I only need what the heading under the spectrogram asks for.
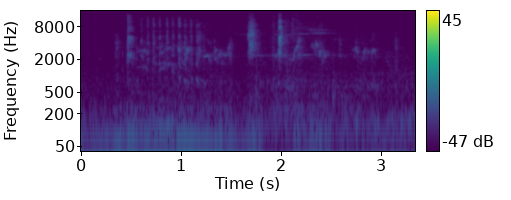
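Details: Pet budgerigar giving quick, thin, high chirps in short uneven bursts. The chirps are fairly soft over a low background hum, with a couple of louder sharp notes near the middle.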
